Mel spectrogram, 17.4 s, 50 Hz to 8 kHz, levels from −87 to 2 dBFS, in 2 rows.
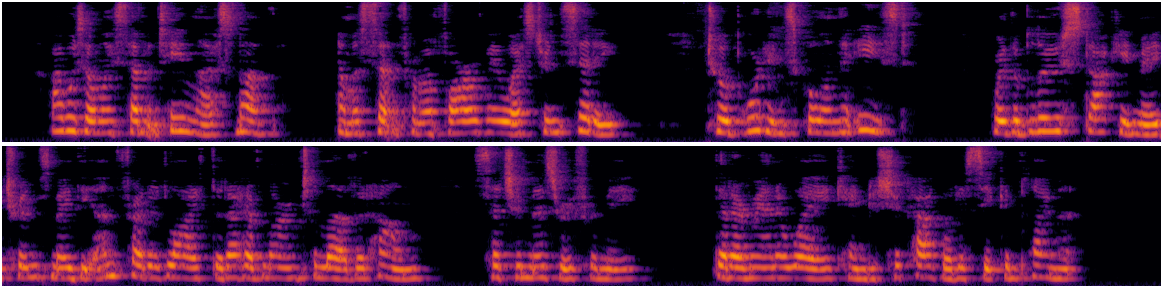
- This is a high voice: Yes, high, 235 Hz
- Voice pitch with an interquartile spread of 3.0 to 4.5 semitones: No, narrow, 2.4 semitones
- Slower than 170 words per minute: No, average, 185 wpm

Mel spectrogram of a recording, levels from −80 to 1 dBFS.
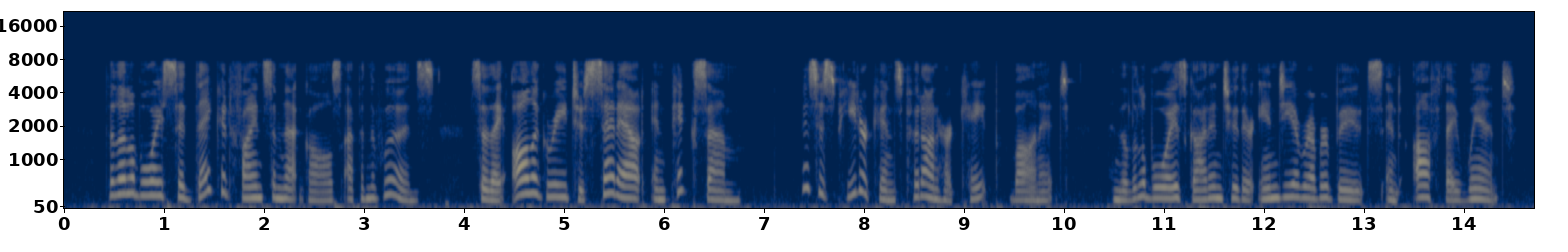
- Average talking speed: Yes, average, 180 wpm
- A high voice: Yes, high, 220 Hz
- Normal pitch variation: Yes, average, 4.6 semitones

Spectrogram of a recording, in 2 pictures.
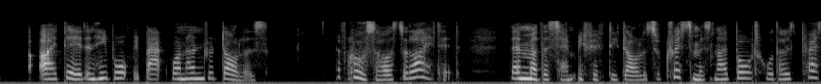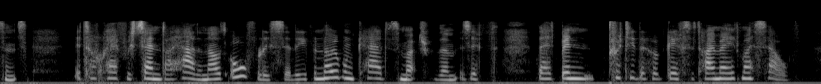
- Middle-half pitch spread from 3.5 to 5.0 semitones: No, average, 2.8 semitones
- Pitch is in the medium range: No, very high, 255 Hz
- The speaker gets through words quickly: Yes, fast, 215 wpm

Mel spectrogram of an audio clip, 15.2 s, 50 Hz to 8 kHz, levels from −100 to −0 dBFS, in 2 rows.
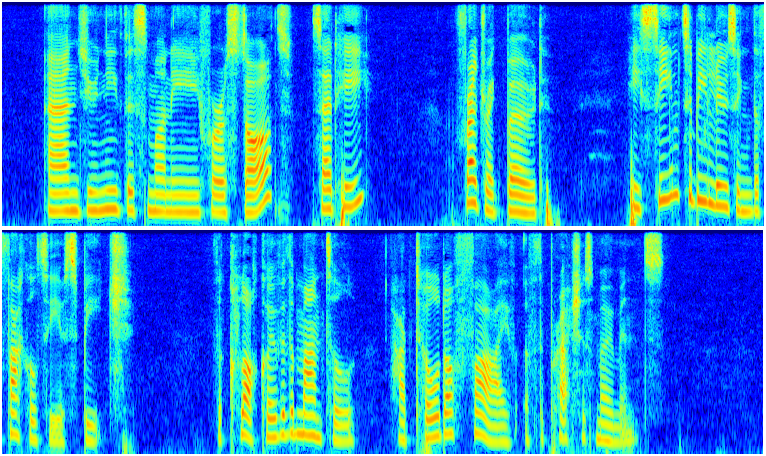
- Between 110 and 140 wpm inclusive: Yes, slow, 135 wpm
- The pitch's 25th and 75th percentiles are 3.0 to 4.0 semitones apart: No, average, 4.6 semitones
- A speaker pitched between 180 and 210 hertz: Yes, high, 190 Hz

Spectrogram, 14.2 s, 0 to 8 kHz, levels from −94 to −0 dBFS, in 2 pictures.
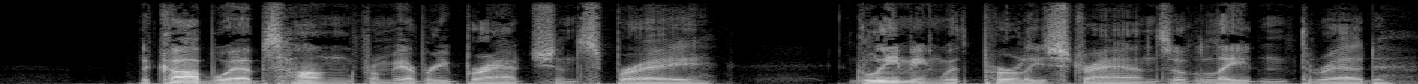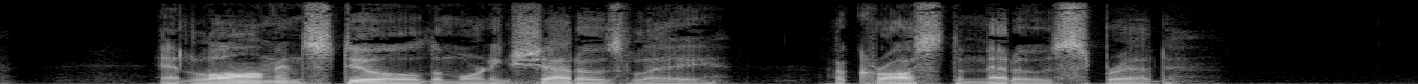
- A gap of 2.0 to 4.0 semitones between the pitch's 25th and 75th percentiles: Yes, average, 3.2 semitones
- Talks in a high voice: No, very low, 95 Hz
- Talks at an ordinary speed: No, slow, 115 wpm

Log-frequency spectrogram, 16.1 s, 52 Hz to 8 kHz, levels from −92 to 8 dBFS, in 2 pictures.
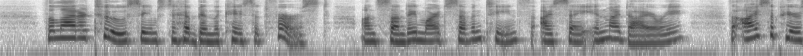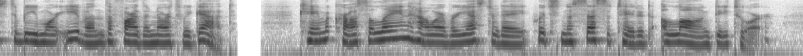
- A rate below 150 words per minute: No, average, 155 wpm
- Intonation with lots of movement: No, average, 3.7 semitones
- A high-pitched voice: Yes, high, 200 Hz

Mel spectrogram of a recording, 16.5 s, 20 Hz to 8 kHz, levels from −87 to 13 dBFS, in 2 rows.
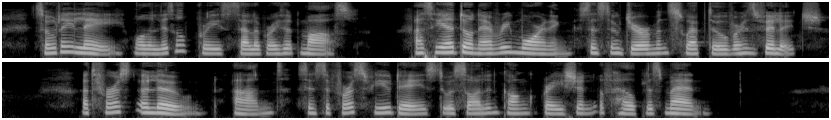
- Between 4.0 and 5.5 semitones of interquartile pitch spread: No, narrow, 2.5 semitones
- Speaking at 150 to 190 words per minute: No, average, 140 wpm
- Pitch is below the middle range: No, high, 205 Hz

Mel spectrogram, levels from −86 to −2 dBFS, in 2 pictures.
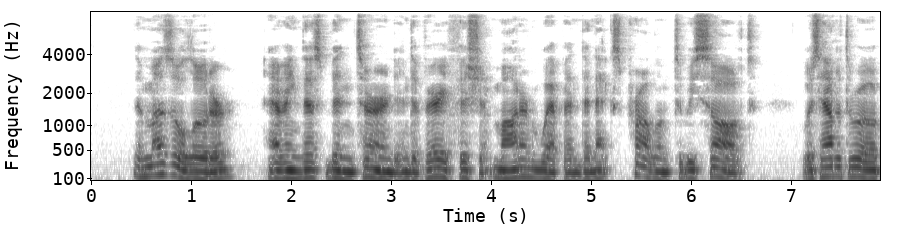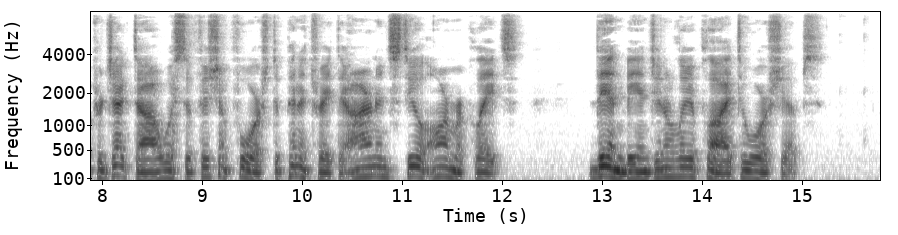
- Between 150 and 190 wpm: Yes, average, 165 wpm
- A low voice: Yes, low, 100 Hz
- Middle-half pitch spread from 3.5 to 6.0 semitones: Yes, average, 4.2 semitones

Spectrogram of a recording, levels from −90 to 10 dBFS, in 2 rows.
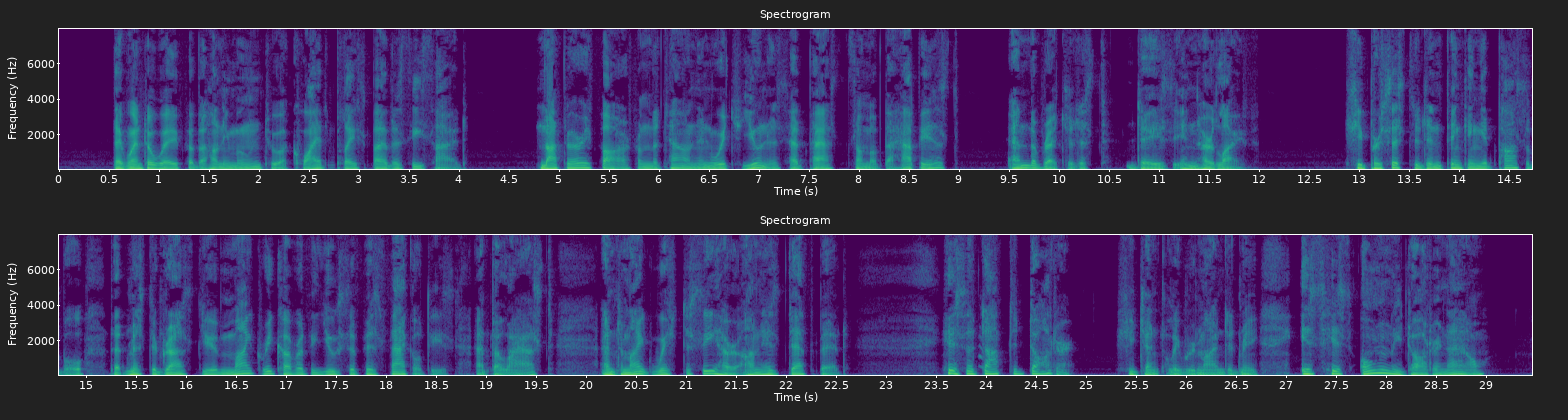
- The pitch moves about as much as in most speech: No, wide, 5.7 semitones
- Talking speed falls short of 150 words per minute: No, average, 155 wpm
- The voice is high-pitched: No, very low, 95 Hz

